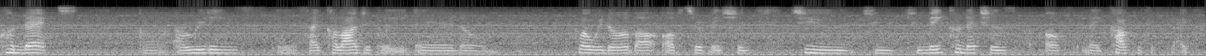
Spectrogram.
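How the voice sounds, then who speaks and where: The speech comes at a fairly slow pace with long, frequent pauses. Background noise is noticeable. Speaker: student. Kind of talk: recorded class presentation. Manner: halting, many fillers.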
